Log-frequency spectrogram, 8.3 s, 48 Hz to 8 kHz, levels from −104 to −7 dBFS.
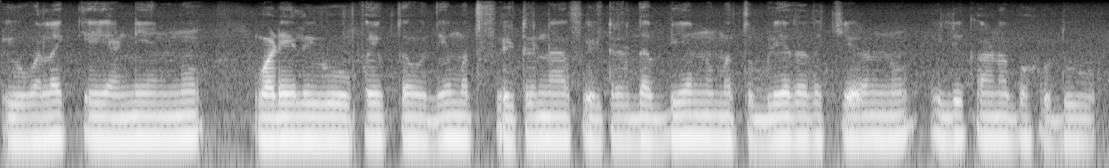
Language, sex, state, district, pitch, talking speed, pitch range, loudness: Kannada, male, Karnataka, Koppal, 115 Hz, 115 wpm, 110-115 Hz, -18 LUFS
